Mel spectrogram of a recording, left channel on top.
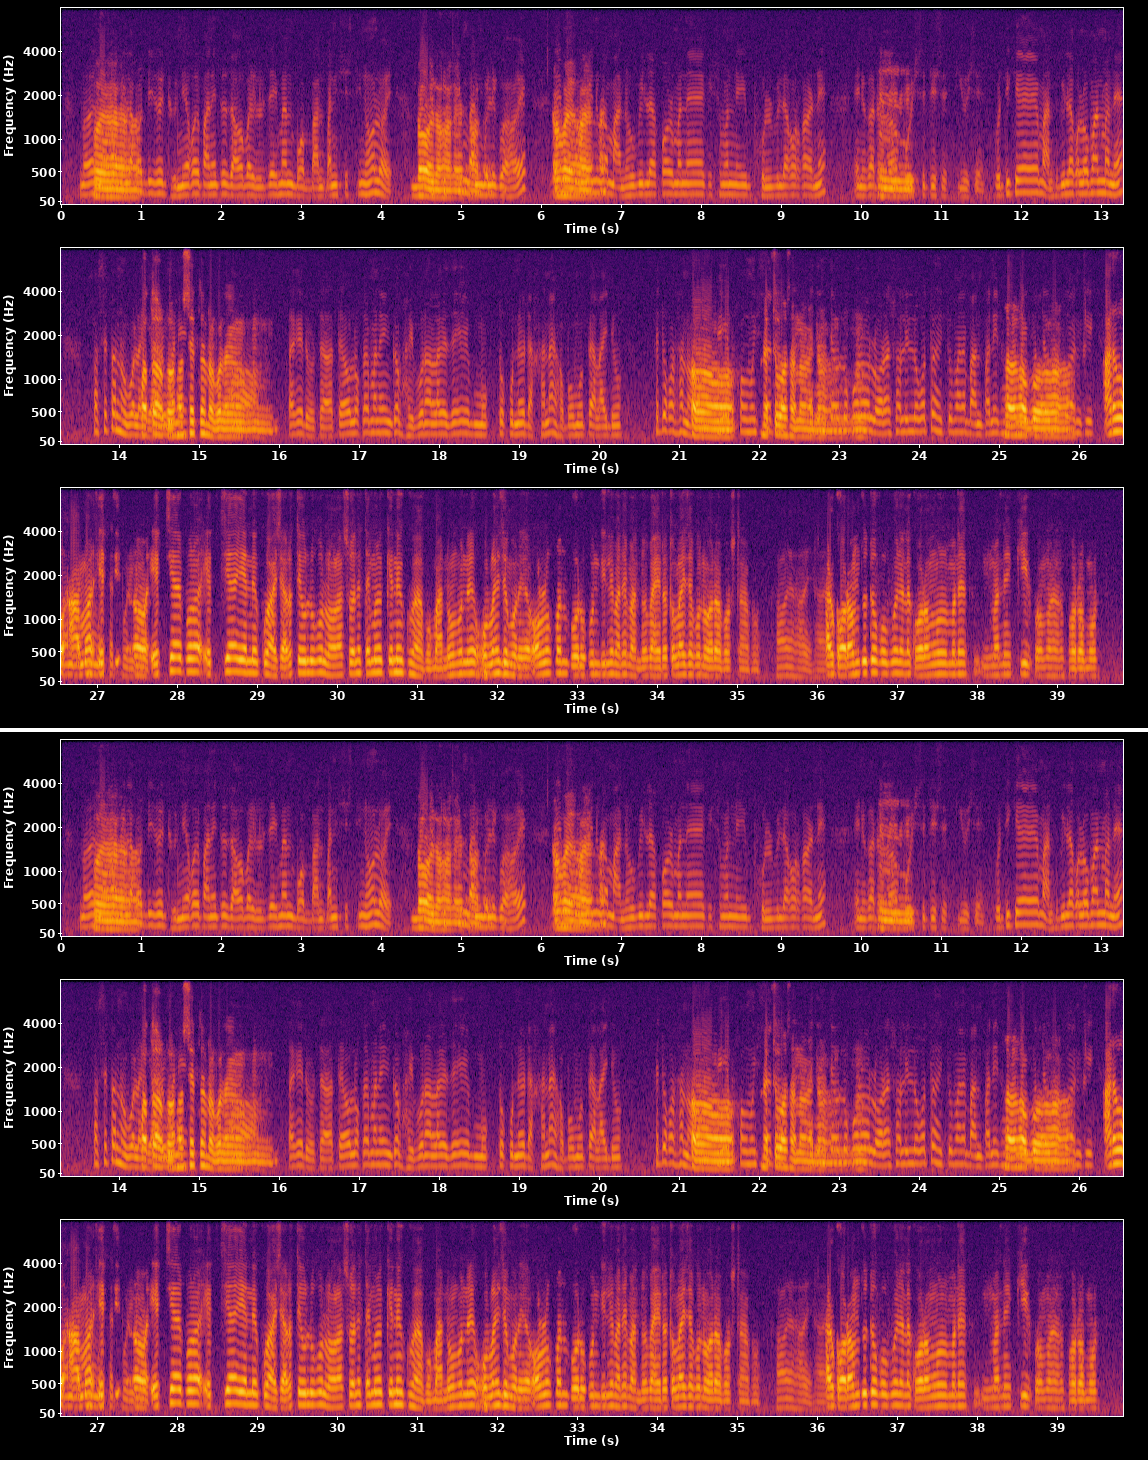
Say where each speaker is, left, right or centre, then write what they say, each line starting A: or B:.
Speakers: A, on the left (about 35°); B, on the left (about 65°).
A: ন
B: হয়
A: নলা
B: হয়
A: বিলাকত
B: হয়
A: যদি ধুনীয়াকৈ পানী যাবা পাৰিলে, তেতিয়া সিমান বানপানীৰ সৃষ্টি নহ'ল হয়।
B: নহয়
A: যিটো
B: নহয়
A: কৃত্ৰিম
B: নহয়
A: বান বুলি কোৱা হয়।
B: নহয়
A: এই
B: হয়
A: মই ভাবি
B: হয়
A: এনেকুৱা
B: হয়
A: মানুহ বিলাক। মানে কিছুমান এই ভুল বিলাকৰ কাৰণে, এনেকুৱা ধৰণৰ
B: উম
A: পৰিস্থিতি সৃষ্ট হৈছে। গতিকে মানুহ বিলাক অলপমান মানে। সচেতন হ'ব লাগে,
B: সতৰ্ক
A: আৰু মানে
B: সচেতন হ'ব লাগে
A: অ'
B: উম উম
A: তাকেতো, তাত। তেওঁলোকে মানে এনেকা ভাবিব নালাগে যে, এই মোকটো কোনেও দেখা নাই, হ'ব মই পেলাই দিওঁ। সেইটো কথা নহয়,
B: অ
A: সেই সমস্যাটো
B: সেইটো কথা নহয়
A: এদিন
B: নহয়
A: তেওঁলোকৰো
B: উম
A: ল'ৰা ছোৱালীৰ লগতো সেইটো মানে বান বানপানীত সম
B: হয়
A: পৰিব,
B: হ'ব অ
A: তেওঁলোকও আনকি
B: আৰু
A: বানপানী
B: আমাৰ
A: সমস্যাত।
B: এতি
A: পৰিব
B: অ' এতিয়াৰ পৰা এতিয়াই এনেকুৱা হৈছে, আৰু তেওঁলোকৰ ল'ৰা ছোৱালী টাইমত কেনেকুৱা হ'ব, মানুহ মানে ওলাই
A: উম
B: যাব
A: হম
B: ৰে, অলপমান বৰষুণ দিলে মানে মানুহ বাহিৰত ওলাই যাব নোৱাৰা অৱস্থা হ'ব,
A: হয় হয় হয়
B: আৰু গৰমটোত। টো ক'বই নালাগে, গৰমৰ মানে মানে কি কম আৰু গৰমত।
